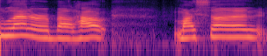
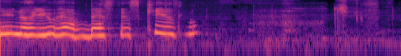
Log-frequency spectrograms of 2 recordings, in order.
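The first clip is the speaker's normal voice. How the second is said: sobbing, crying through the words; 4 semitones higher, 4 dB quieter than usual. Talking about a disputed letter and test, sobbing.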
